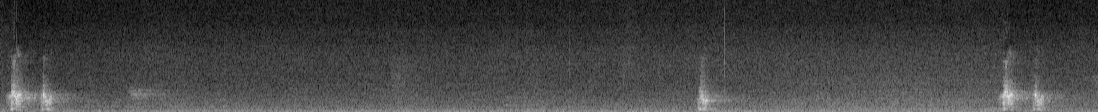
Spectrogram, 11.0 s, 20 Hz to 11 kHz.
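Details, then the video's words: In May–June, Günther's frogs in a small pond on a school campus give short, hoarse, duck-like croaks, often in quick pairs, separated by long pauses. "北一女校園小水池 找找看青蛙在哪裡02 貢德氏赤蛙 青蛙叫 觀音棕竹 傘草 鳥巢蕨 雪茄花"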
